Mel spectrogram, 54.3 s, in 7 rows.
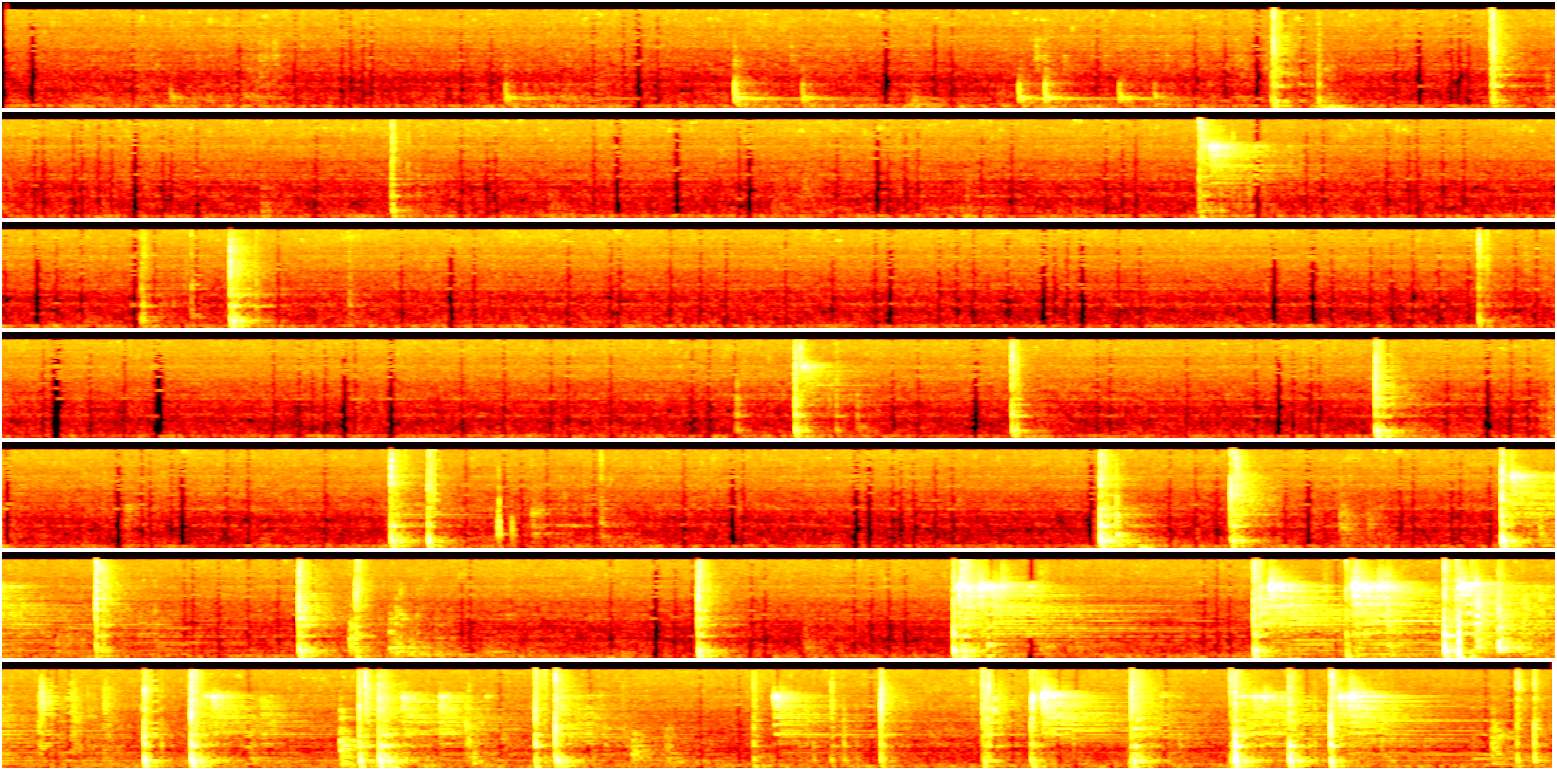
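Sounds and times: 
pop: 0:02.4 - 0:07.9, 0:09.0 - 0:10.0, 0:13.7 - 0:14.4, 0:16.2 - 0:17.0, 0:22.8 - 0:23.2, 0:27.0 - 0:27.7, 0:28.3 - 0:28.6, 0:30.1 - 0:31.2, 0:33.0 - 0:34.2, 0:36.4 - 0:41.2, 0:42.1 - 0:54.3.

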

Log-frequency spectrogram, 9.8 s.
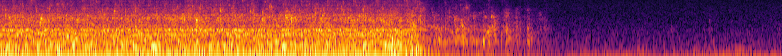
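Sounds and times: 
washing machine filling with water: 0:00.0 - 0:06.9.

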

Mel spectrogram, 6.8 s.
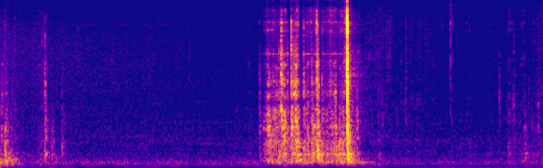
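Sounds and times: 
prison door bolt sliding: 0:03.3 - 0:04.6.

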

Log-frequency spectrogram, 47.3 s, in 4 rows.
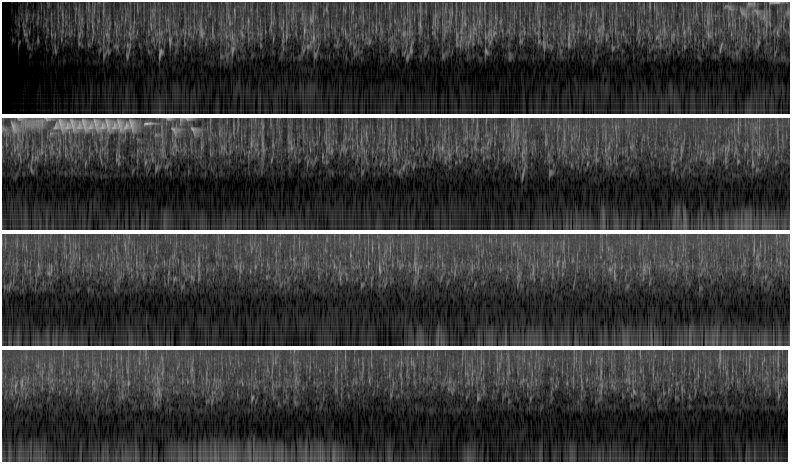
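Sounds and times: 
small stream flowing: 0:00.0 - 0:47.2.

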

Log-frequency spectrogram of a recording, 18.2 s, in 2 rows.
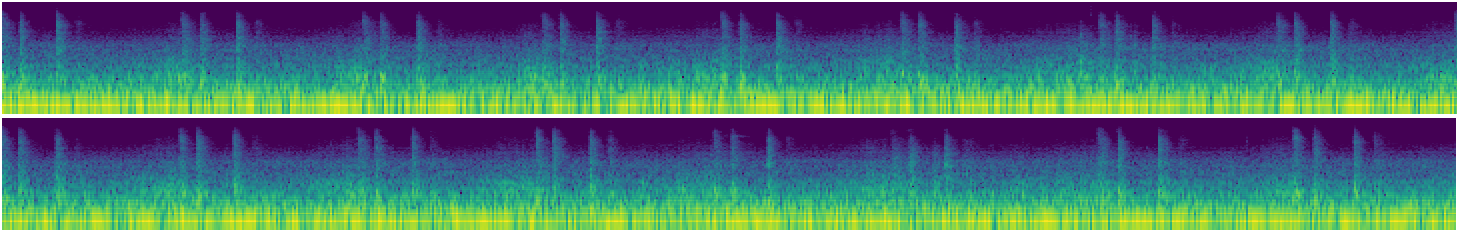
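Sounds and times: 
train wheels knocking: 0:00.0 - 0:18.1.

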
